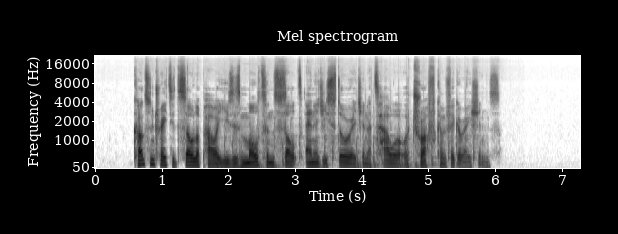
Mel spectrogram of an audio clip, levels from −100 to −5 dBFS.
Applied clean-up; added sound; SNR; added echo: none; Drum / Drum kit; 18 dB; none.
